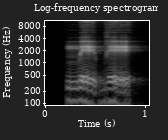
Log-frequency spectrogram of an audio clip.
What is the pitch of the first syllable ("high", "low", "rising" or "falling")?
falling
